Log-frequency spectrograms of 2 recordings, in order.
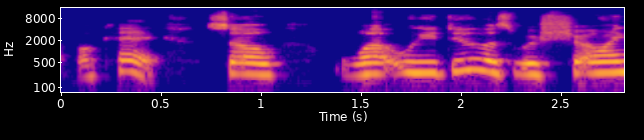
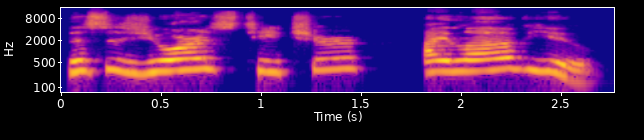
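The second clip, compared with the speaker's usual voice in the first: put-on louder, higher voice of an eager little boy; a child thanking his teacher; child's voice; 5 semitones higher, 6 dB louder than usual. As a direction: hand over the gift proudly. Child gives teacher a gift.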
